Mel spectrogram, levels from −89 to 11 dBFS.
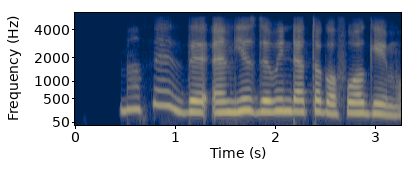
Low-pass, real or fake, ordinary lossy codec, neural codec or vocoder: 5.4 kHz; fake; none; codec, 16 kHz, 0.3 kbps, FocalCodec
